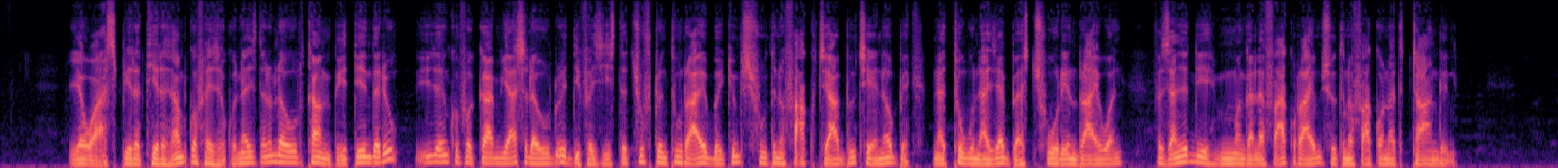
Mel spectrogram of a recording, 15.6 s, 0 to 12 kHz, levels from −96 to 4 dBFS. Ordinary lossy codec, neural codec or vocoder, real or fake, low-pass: none; vocoder, 24 kHz, 100 mel bands, Vocos; fake; none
